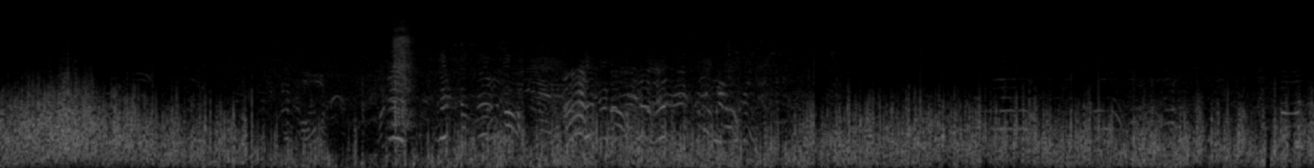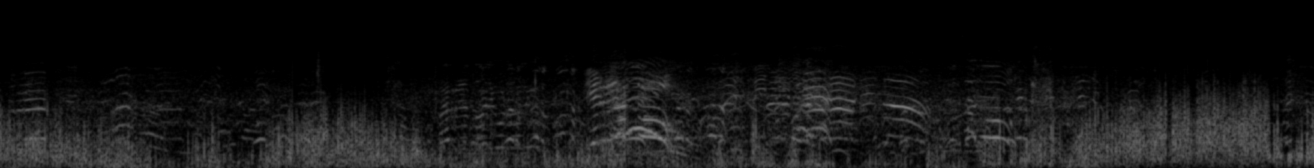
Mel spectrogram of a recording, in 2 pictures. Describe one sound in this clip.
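A crowd of spectators cheers and calls out outdoors.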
